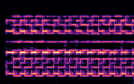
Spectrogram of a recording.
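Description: A telephone rings in a podcast studio with a fast, trilling bell that repeats steadily and evenly at a moderate, clear level, with no voices over it.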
